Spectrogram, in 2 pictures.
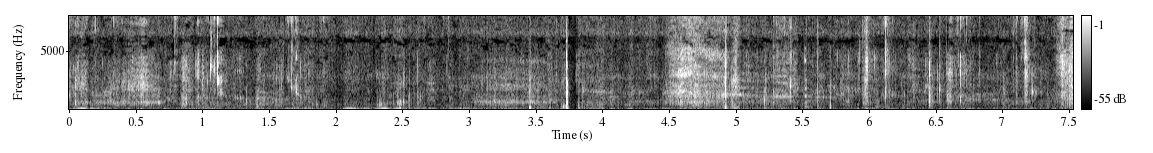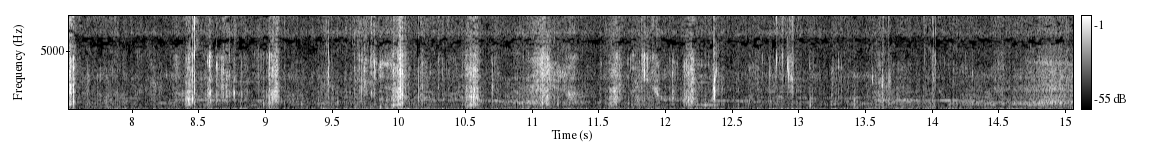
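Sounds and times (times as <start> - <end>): raw onion crunching: 0.0 - 14.9.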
